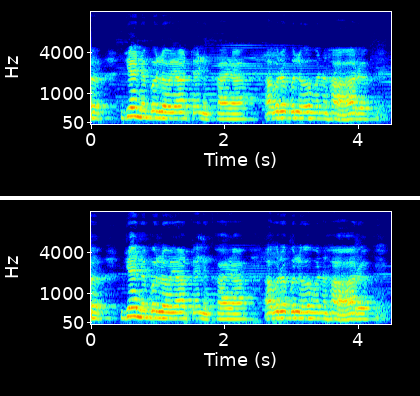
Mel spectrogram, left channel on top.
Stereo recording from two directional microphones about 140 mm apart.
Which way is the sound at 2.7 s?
20° right (ahead or behind).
